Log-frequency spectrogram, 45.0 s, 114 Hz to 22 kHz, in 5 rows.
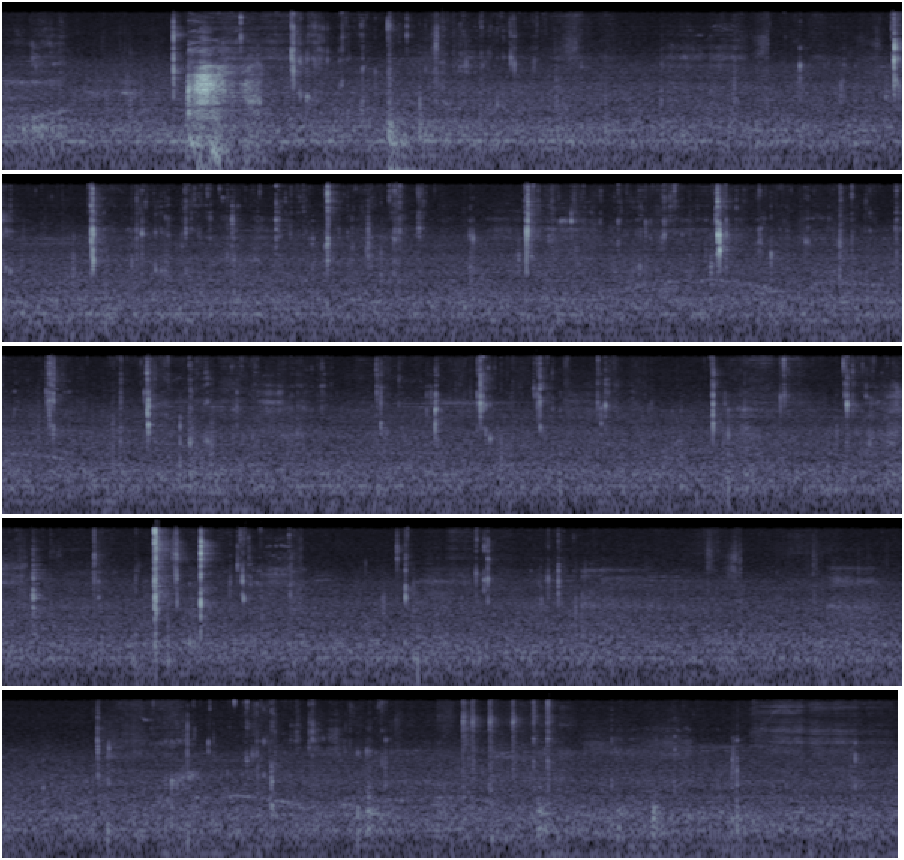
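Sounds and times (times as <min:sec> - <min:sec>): steady low hum: 0:00.0 - 0:44.9
chewing: 0:02.8 - 0:05.9, 0:06.6 - 0:24.5, 0:25.1 - 0:30.0, 0:37.0 - 0:40.0
sharp crunchy clicks: 0:40.6 - 0:41.6.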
